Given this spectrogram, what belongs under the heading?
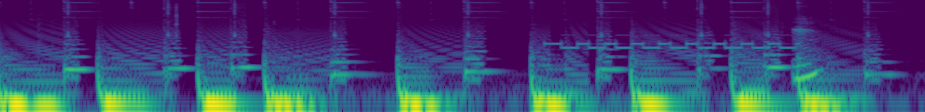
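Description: A mobile phone ringtone plays loudly and alone, a repeating melodic jingle of bright electronic tones in steady bursts that continue throughout.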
